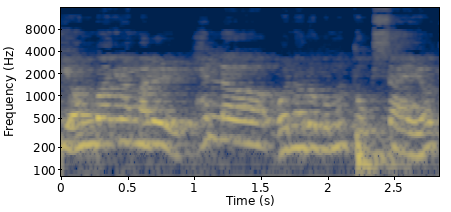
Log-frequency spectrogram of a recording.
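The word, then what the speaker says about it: δόξα: 예배는 개인의 예배든 공동체의 예배든 여러분 하나님의 영광, 그 영광이란 말을 헬라어 원어로 보면 독사예요. 좀 우리말로 하면 이상하죠. 독사. 뱀 있는 독이 아니라 헬라어 발음이 독사예요. 하나님의 영광.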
